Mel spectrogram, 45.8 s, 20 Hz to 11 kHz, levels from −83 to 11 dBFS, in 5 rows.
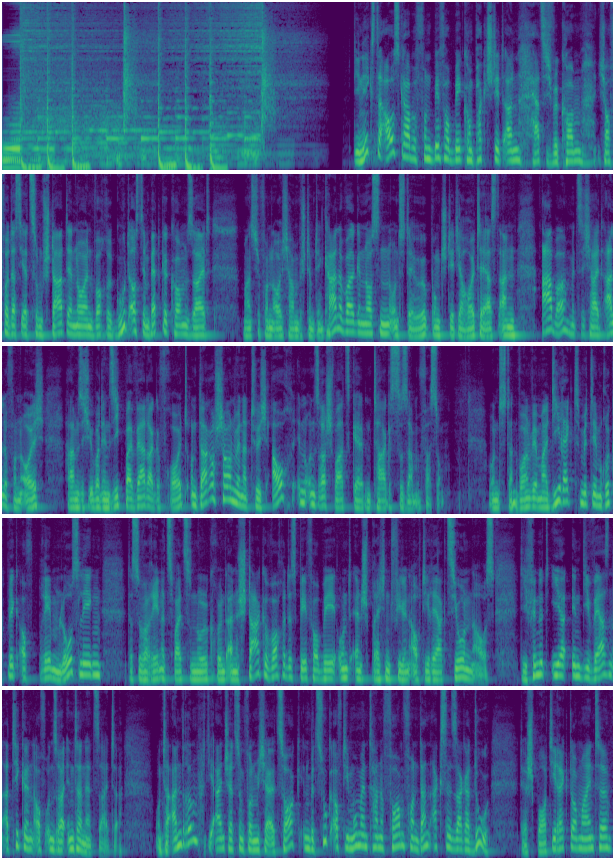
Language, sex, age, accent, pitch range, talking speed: German, male, 40-59, German, 110-155 Hz, 160 wpm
